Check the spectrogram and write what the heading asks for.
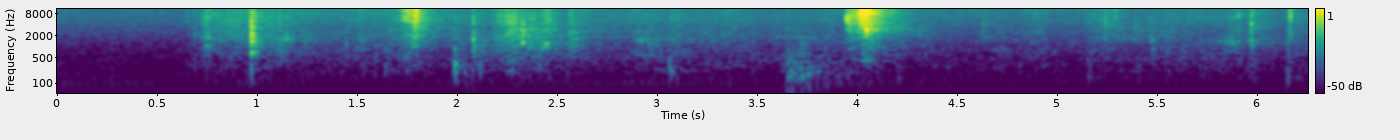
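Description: Irregular knocks, clicks and rustles, the sharpest about a second in and a longer scraping rustle about four seconds in, over a faint steady low hum.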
